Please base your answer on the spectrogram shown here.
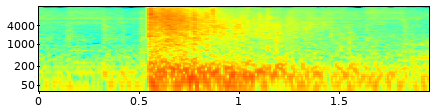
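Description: A grenade explodes in S.T.A.L.K.E.R.: Call of Pripyat, a sudden loud boom after a quiet half second that rolls on with a long, heavy rumbling tail.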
